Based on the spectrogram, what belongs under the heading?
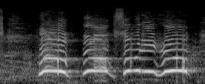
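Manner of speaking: very high, loud, fast squeal; mock-panicked high shrieks; hammed-up cries for help. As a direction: play a captured child calling for rescue. Captive child calling for help.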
